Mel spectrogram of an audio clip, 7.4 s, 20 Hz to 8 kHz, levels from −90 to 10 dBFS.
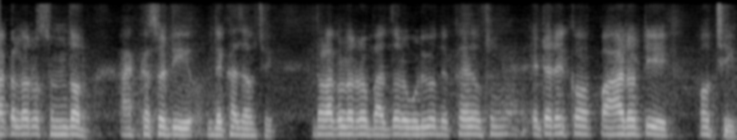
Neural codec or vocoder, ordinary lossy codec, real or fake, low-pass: codec, 16 kHz, about 1 kbps, DyCAST, with the encoder's durations; AAC, 32 kbps; fake; 7.2 kHz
